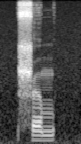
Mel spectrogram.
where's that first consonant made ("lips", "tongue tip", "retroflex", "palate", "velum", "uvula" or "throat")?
retroflex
